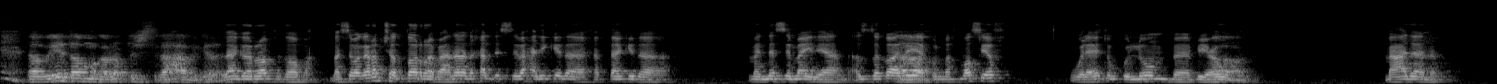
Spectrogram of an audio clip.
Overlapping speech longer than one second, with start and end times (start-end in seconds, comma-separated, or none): none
